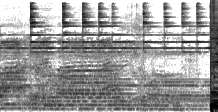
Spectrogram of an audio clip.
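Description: Faint, low voices chanting a Tibetan Buddhist mantra, punctuated by short, high ringing strikes of a small bell repeated irregularly, several per second in the second half.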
